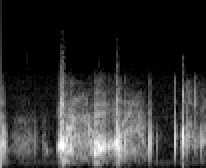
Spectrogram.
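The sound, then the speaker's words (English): Someone coughs and splutters in a few rough, throaty bursts, with short choppy sounds near the end. “I'm spluttering and coughing”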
